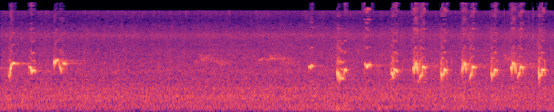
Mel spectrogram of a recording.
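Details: Yellow-vented bulbul (trucukan) in ropel style, recorded as clear training audio for songbirds: short bright chirps, a brief burst, a pause, then a quickening run of sharp two-part notes over a steady faint hiss.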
